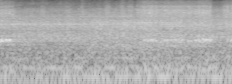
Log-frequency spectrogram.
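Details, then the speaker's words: Ford Country Squire just started after sitting: rough engine rumble with a faint, wavering squeak riding on top at each turn. The accessory belts are chirping; some steam but no smoke. "What is that sound? Belts."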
